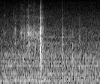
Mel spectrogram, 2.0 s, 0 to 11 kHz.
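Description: A few light, sharp clicks, the loudest a little under a second in, as a die-cast Hot Wheels car is handled and fitted into the plastic starting gate of a 1981 Hot Wheels Photo Finish race set.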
